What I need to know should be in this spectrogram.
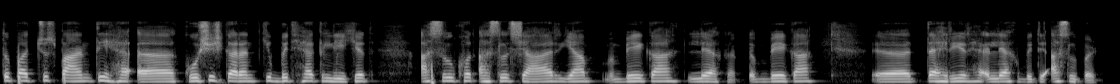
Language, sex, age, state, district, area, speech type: Kashmiri, male, 45-60, Jammu and Kashmir, Budgam, rural, spontaneous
